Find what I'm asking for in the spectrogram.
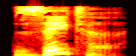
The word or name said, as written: zeta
